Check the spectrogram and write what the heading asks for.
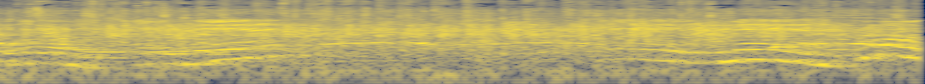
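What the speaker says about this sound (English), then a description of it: "let's just give them a hand clap of praise to God be the glory" Loud, sustained applause from a church congregation during a scholarship program service, with a voice talking over the clapping throughout.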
